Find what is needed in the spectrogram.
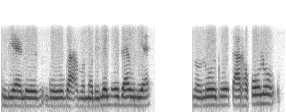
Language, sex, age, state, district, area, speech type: Assamese, female, 60+, Assam, Lakhimpur, rural, conversation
